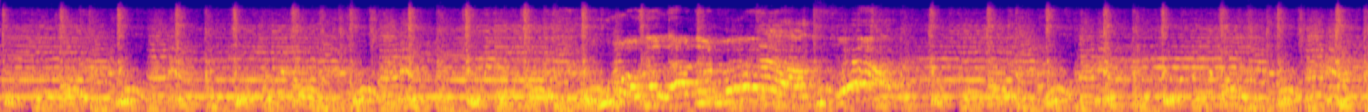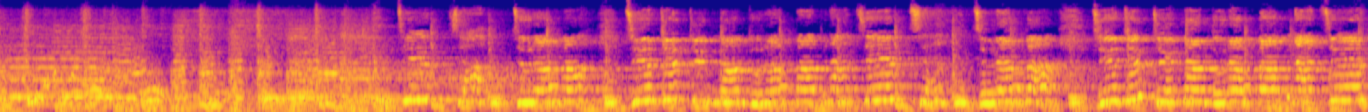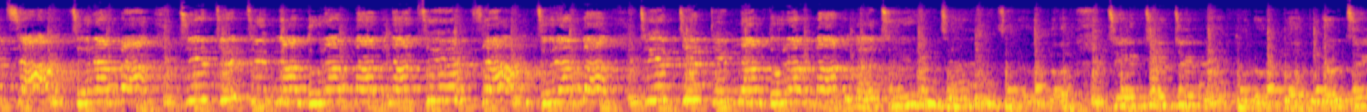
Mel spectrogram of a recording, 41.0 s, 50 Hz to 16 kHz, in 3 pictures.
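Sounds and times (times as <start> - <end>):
pop backing track: 0.0 - 41.0
woman singing: 5.2 - 9.2, 17.6 - 41.0.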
